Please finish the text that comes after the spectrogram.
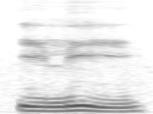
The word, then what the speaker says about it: Eli: So yeah, it says here Eli should be pronounced Eli. The first E like E in bed.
